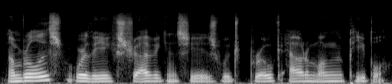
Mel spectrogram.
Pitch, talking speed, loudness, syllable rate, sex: 145 Hz, 155 wpm, -16 LUFS, 5.3 syllables/s, male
